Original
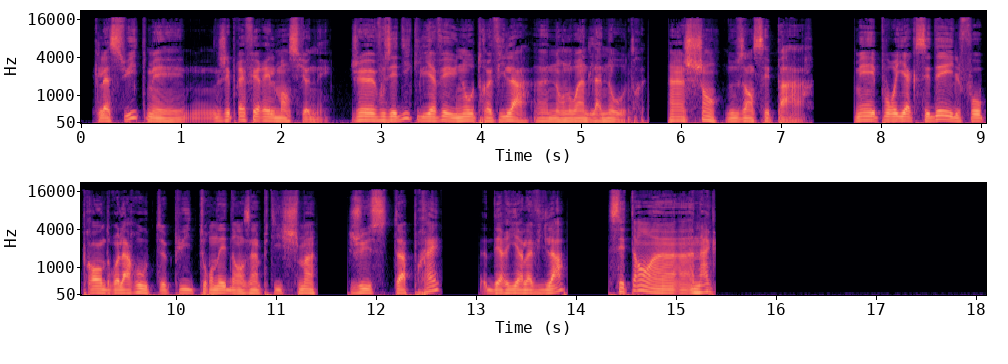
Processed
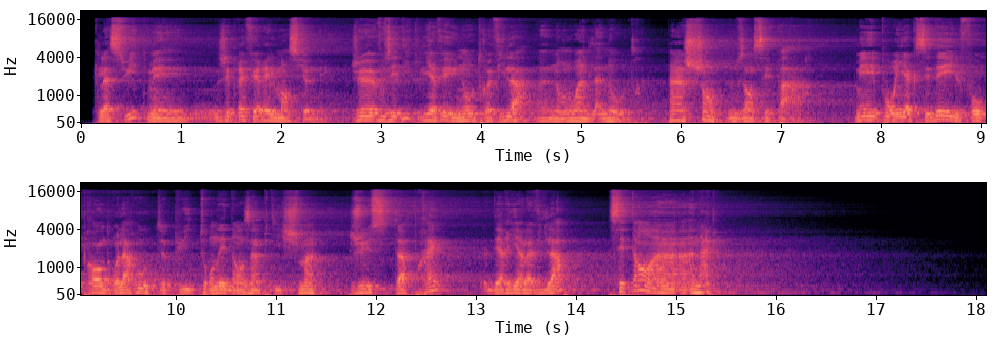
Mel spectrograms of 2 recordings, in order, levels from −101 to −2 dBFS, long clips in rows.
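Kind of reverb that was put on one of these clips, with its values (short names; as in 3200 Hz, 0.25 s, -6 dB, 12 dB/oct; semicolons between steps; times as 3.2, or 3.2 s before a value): two-slope reverb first 0.48 s, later 4 s, from -18 dB, DRR 3 dB; gain -4 dB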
